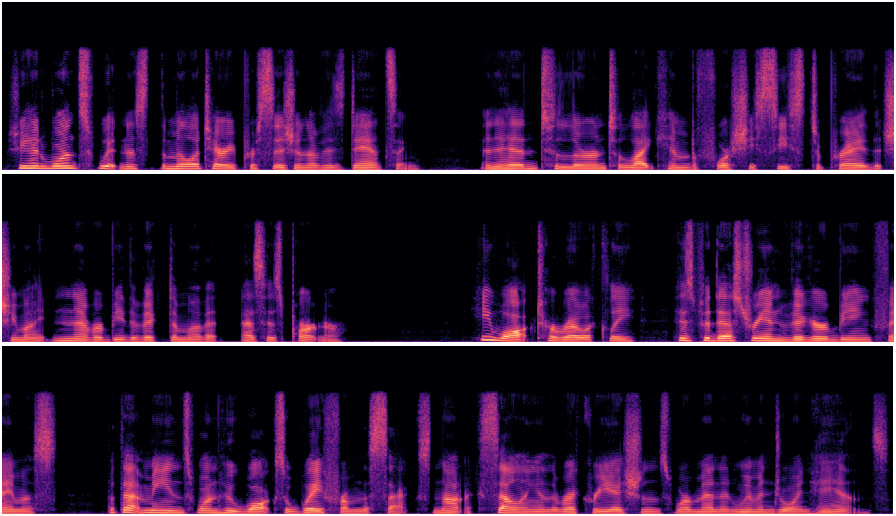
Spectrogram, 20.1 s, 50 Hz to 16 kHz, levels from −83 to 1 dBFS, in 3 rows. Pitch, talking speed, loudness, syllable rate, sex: 175 Hz, 190 wpm, -20 LUFS, 5.2 syllables/s, female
